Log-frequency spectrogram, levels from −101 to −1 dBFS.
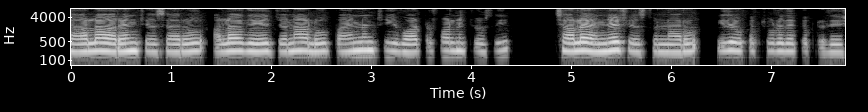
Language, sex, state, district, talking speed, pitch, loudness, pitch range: Telugu, female, Andhra Pradesh, Chittoor, 130 wpm, 220 Hz, -23 LUFS, 210-225 Hz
